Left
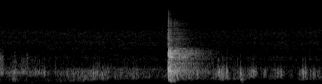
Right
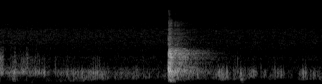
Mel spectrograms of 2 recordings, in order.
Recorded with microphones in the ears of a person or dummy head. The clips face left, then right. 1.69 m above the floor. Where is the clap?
35° left (ahead or behind), 4.5 m.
